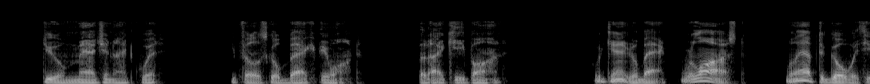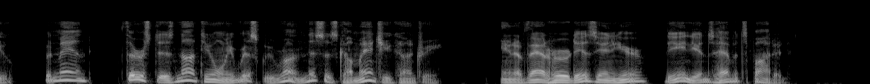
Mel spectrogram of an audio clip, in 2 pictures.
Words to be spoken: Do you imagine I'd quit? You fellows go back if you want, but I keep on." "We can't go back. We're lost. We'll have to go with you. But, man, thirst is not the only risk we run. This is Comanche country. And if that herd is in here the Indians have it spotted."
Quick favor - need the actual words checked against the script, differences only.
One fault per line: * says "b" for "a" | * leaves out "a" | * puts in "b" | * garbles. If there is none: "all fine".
all fine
